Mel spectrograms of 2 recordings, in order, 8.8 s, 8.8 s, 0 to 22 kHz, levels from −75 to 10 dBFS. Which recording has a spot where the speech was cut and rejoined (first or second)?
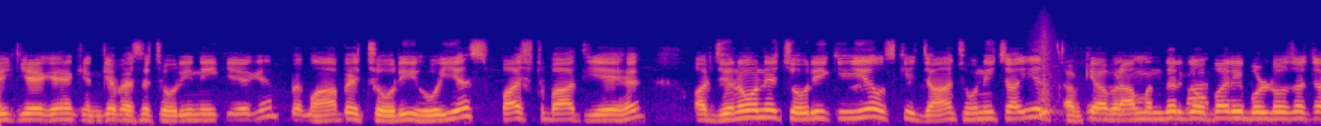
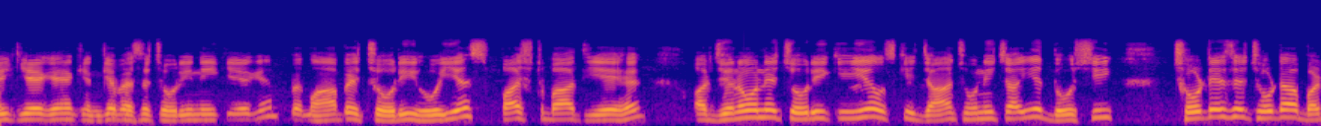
first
